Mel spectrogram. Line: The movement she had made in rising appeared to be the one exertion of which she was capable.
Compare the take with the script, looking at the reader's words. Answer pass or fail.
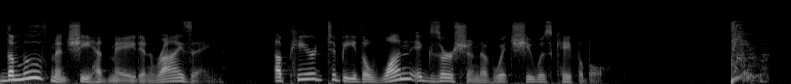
pass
